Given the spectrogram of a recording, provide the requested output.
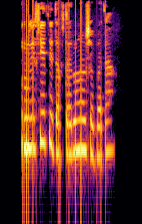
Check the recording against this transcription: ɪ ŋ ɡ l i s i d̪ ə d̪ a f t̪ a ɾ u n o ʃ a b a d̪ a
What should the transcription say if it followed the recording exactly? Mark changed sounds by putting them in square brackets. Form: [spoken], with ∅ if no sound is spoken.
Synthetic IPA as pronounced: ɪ ŋ ɡ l i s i d̪ ə d̪ a f t̪ a ɾ u n o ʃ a b a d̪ a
